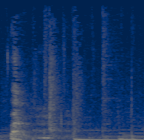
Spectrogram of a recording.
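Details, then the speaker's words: Flat-faced pet dog snoring while asleep with a dog bed in its mouth: low, rumbling snores heard twice in quick succession in the background, described as very loud; snoring. "Oh my God, Poet, you're so loud. Can you hear him snoring in the background?"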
